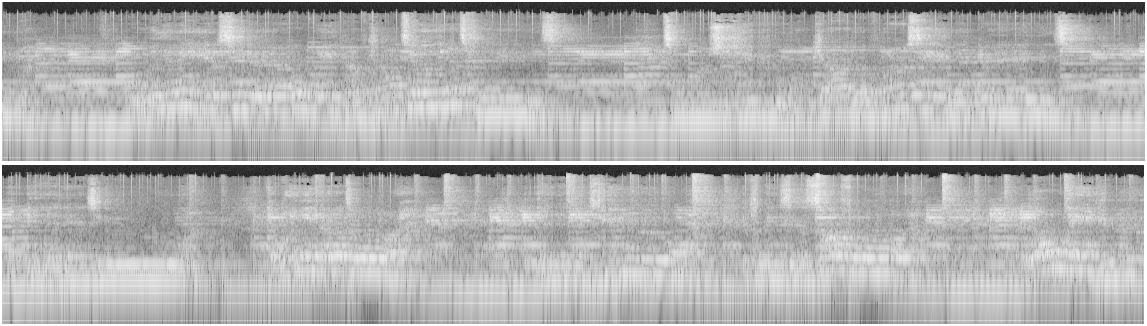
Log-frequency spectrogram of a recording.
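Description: Live band playing a worship song: a young male lead singer sings into a handheld microphone over electric and acoustic guitars and a drum kit.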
